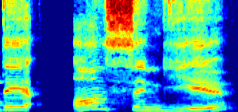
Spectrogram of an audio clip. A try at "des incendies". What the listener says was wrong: Il y a des incendies. Ні, не die, а ді. Ді.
